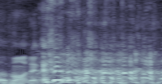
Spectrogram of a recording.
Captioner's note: laughter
